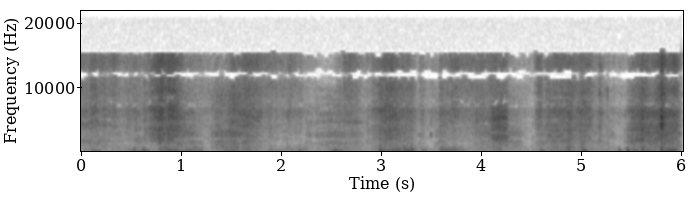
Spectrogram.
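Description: Deep snow crunching as boots kick and tramp through it and a snow shovel digs into it: irregular soft crunches and thuds, a second or so apart.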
